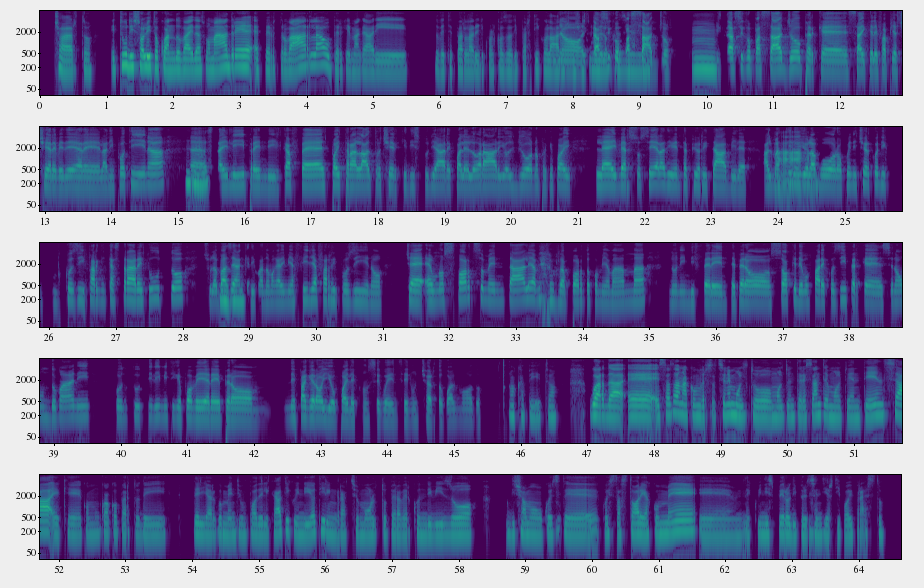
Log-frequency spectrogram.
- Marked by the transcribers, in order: "Cioè" said as "ceh"; "irritabile" said as "ritabile"; stressed: "Ah"; "il" said as "l"; "cioè" said as "ceh"; laughing while speaking: "avere"
- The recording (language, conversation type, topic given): Italian, podcast, Come stabilire dei limiti con parenti invadenti?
